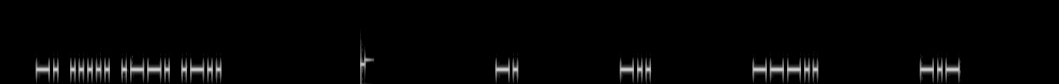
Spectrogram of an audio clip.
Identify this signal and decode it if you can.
Morse code, heard as a keyed tone, about 28 wpm, spaced as for 12 wpm, 700 Hz. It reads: N5PL ND8K
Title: USA Call Signs - 4 Characters - 8x Character Spacing - 28wpm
